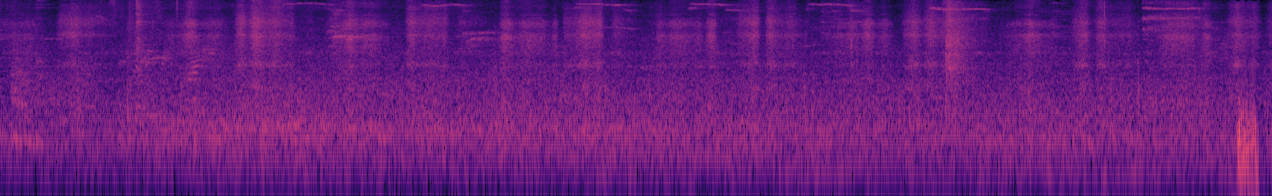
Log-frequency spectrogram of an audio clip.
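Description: Busy outdoor background: a steady rush of noise with indistinct voices of people nearby. Short high chirps recur every second or so.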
